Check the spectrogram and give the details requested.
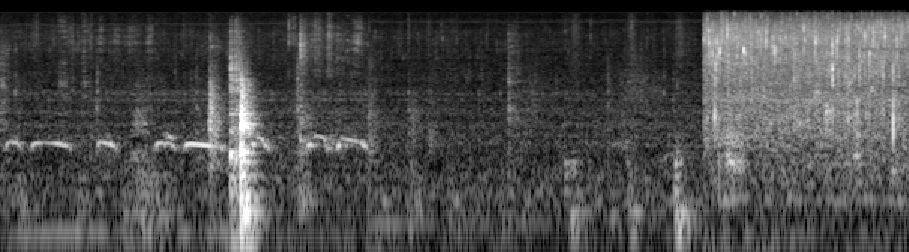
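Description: Flour-dredged pieces of carp offal going into hot oil in a cast-iron frying pan: a sudden loud, steady sizzle starts about seven seconds in. Before it, quiet kitchen handling with a single knock.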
